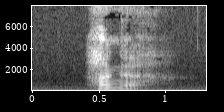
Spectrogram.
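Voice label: "hanga", Maori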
